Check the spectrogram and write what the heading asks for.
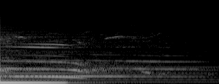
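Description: A cartoon werewolf's howl, sliding down in pitch and trailing off, over the ringing final chord of the music, which fades away.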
